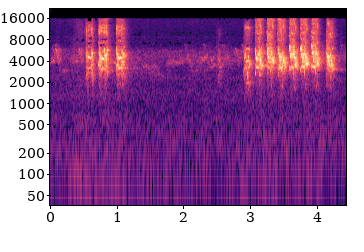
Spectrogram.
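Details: Sparrow chirping: a short run of three bright chirps, a quiet gap, then a quick burst of about ten sharp, evenly spaced chirps over a soft background hiss.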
